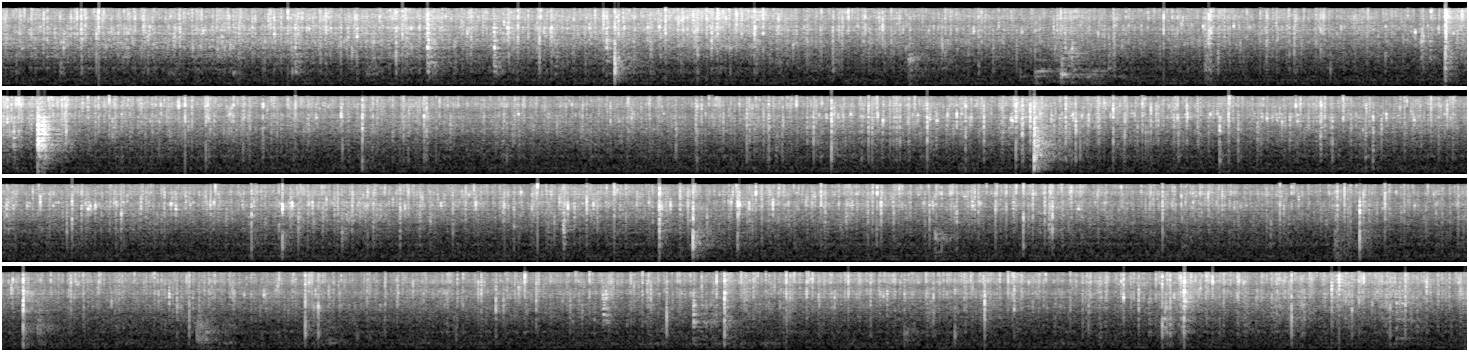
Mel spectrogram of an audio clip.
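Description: Shrimp and sliced onion sizzling in hot oil in a nonstick skillet, a steady hiss broken by scattered sharp pops of spattering oil, the strongest about seven and twelve seconds in.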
